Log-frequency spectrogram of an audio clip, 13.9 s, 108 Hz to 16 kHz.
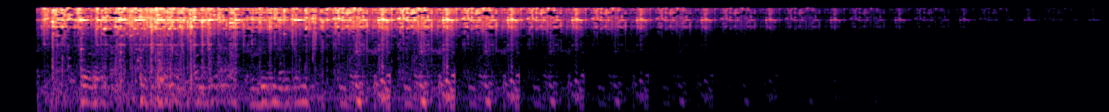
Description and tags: MODRZYK Léna 2017 2018 KeyBell
This sound is completely analog. I recorded the sound of my key ring and tried to extract just the sound of the key. In this purpose, I used the effect “noise reduction”. I tried to avoid distortion but after several attempts we still hear the sound of the voices in the background.
Descriptif selon la typologie de Schaeffer :
Code : V''
Précisions morphologie :
- Masse : Son cannelés (nœuds + toniques = mélange de note et de bruit)
- Timbre harmonique : acide éclatant
- Grain : microstructure
- Allure : chevrotement
- Dynamique : l’attaque est douce et graduelle
- Profil mélodique : serpentine
- Profil de masse : Site : hauteur parmi d’autres
bell, crystal, key, key-ring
